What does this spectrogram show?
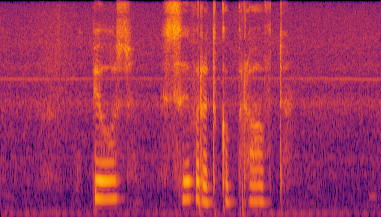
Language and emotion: Russian, sad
